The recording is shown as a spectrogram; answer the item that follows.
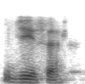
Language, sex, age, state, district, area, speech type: Urdu, male, 18-30, Delhi, Central Delhi, urban, conversation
